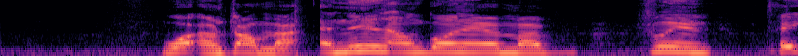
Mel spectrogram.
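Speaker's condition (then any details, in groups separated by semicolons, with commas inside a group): Cerebral palsy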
